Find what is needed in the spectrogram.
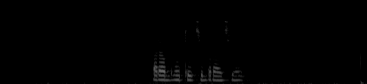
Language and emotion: Russian, neutral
